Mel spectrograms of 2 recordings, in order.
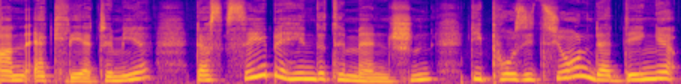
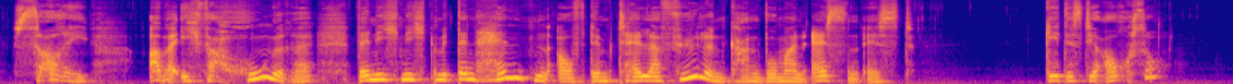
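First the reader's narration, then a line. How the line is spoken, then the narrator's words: Whispered. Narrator (German): Ich flüsterte zu meinem Mann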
